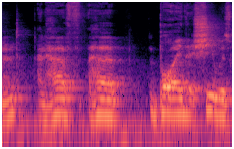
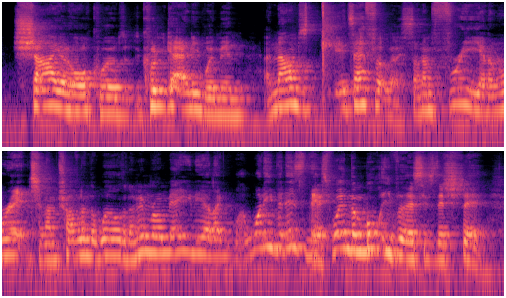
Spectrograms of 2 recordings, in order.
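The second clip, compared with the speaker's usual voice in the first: proud elation; 4 semitones higher than usual. Retold or imitated. Man drunk on a night out marvels at his life, proud and elated. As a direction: relive the moment of having made it, elated. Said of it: "I had this moment of just, like, pride".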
